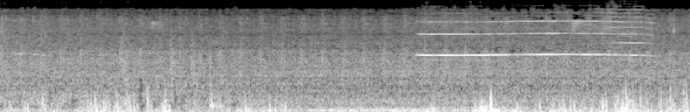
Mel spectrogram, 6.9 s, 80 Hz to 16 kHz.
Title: Brake noise after full stop or coasting to a full stop ram 1500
